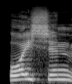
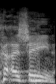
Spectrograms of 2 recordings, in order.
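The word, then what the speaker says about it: Oisín: And Oisin Mullen, God, I think I butchered that. Asheen. Is it Asheen? Asheen, mate. God. I know my Irish names.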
